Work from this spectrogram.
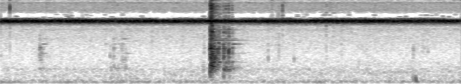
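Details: Bell cricket chirping in a steady, high, ringing tone that never breaks, with a loud crackle and pop from a campfire near the two-second mark and scattered smaller snaps.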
